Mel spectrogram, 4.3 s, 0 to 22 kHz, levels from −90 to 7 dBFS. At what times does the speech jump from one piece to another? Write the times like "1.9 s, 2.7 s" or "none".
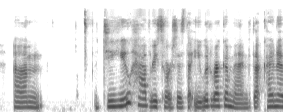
2.2 s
